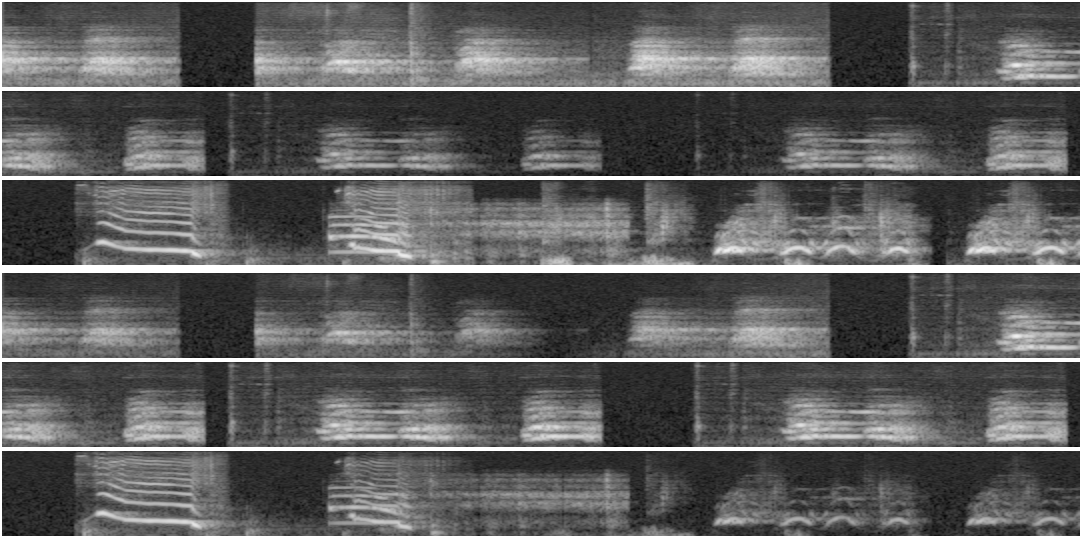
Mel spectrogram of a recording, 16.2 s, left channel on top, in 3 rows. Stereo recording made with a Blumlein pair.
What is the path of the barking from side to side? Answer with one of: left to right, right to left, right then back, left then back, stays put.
right then back.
